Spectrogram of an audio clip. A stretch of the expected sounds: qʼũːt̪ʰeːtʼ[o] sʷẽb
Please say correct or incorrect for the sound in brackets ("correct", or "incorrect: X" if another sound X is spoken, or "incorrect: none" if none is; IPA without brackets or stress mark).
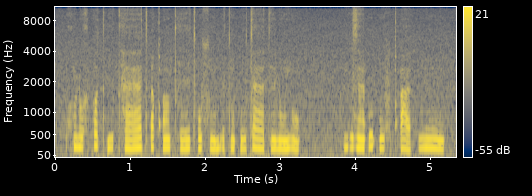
correct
